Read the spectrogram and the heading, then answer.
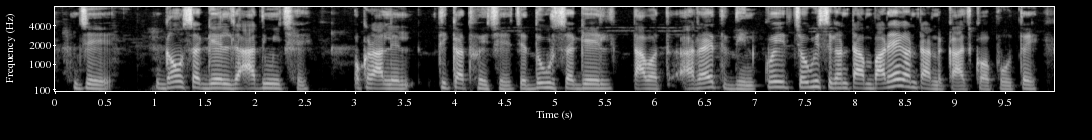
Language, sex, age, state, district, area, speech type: Maithili, male, 30-45, Bihar, Madhubani, rural, spontaneous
